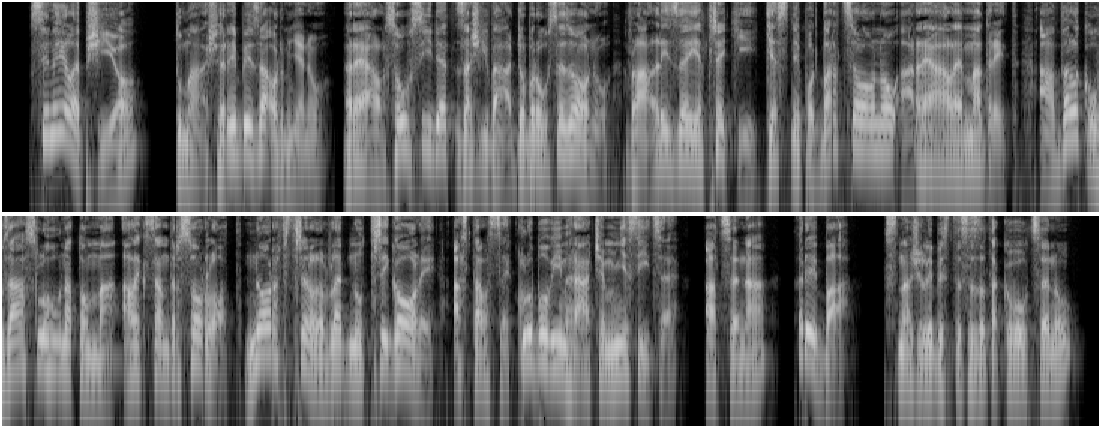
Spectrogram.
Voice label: commercial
